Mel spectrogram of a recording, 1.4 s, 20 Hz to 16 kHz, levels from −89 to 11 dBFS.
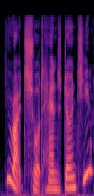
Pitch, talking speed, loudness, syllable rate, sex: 240 Hz, 210 wpm, -20 LUFS, 5.7 syllables/s, female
